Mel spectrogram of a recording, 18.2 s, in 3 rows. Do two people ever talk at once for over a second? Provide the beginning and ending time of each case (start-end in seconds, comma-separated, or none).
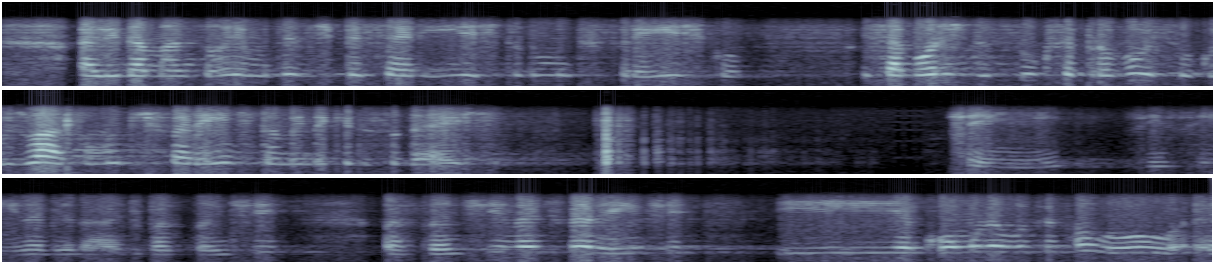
none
